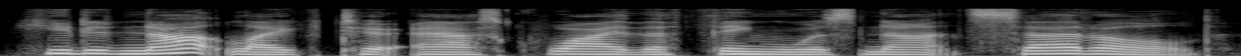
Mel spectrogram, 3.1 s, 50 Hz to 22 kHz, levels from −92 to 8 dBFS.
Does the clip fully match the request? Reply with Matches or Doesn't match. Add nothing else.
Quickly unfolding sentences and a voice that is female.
Matches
